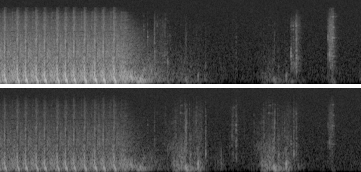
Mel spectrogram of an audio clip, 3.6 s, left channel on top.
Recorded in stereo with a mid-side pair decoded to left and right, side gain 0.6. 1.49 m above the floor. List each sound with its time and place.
Only background noise.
